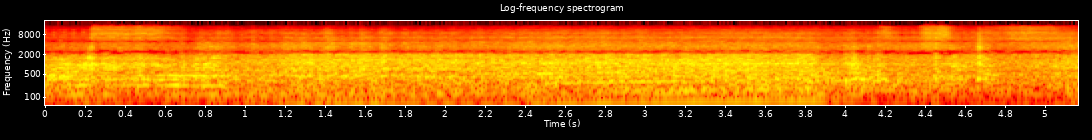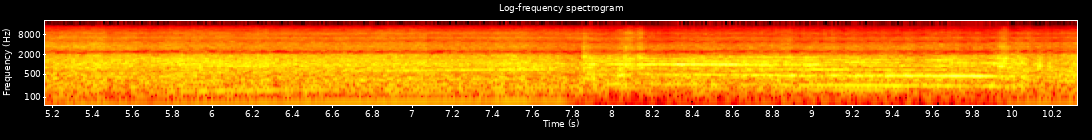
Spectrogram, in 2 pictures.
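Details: Mercedes-Benz 1634 truck with gearbox, differential and engine already overhauled: drivetrain rumble with a rising, wavering whine only when lifting off the accelerator in gear, seemingly from the differential.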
